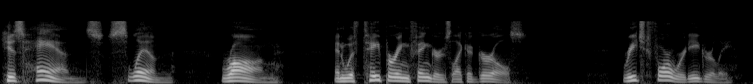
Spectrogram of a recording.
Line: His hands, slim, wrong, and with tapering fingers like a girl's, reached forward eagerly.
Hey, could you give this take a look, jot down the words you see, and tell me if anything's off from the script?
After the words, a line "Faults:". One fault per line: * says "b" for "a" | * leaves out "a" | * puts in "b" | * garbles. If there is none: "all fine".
His hands, slim, wrong, and with tapering fingers like a girl's, reached forward eagerly.
Faults:
all fine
